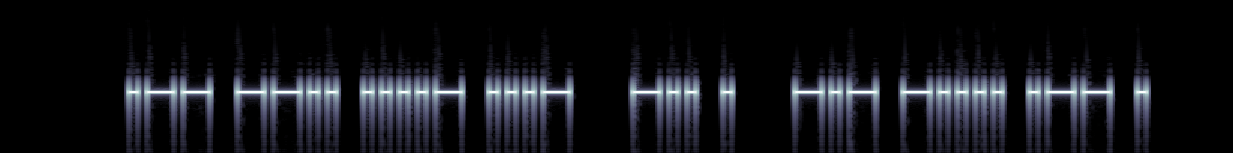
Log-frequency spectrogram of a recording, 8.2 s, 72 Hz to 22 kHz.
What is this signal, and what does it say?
Morse code, heard as a keyed tone, about 21 wpm, 700 Hz. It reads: WZ4V DE K6WE
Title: USA Callsign DE Callsign - 4 Characters - 20wpm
